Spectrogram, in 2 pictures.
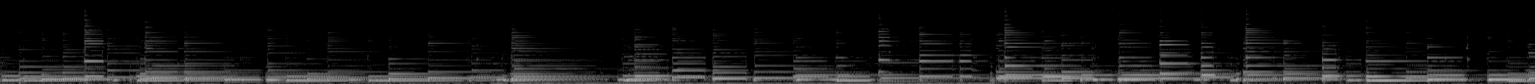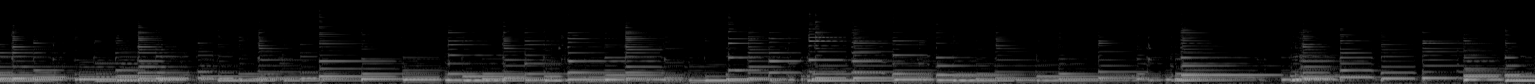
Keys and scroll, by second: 9.8 Tab, 10.3 Tab, 17.4-20.0 typing.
